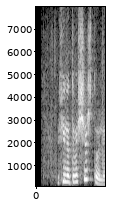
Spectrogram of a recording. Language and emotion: Russian, neutral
